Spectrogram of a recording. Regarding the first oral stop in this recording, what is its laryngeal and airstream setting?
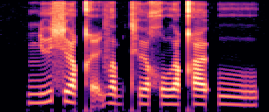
aspirated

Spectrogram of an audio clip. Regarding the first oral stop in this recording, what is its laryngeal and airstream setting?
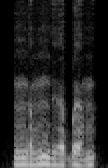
implosive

